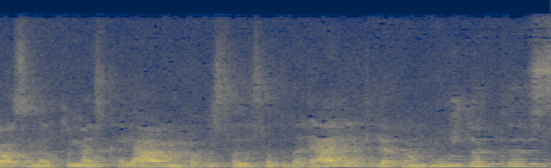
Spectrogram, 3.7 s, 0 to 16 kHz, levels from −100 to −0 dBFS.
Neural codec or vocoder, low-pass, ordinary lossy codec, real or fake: codec, 44.1 kHz, 7.8 kbps, DAC; 14.4 kHz; AAC, 48 kbps; fake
